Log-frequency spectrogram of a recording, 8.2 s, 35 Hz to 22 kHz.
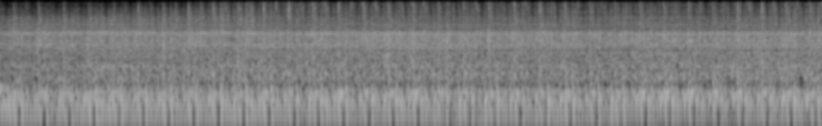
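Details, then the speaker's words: Warm V-twin idle on a revived vintage motorcycle after about 10 minutes running, with no choke or priming needed and timing and points set correctly: a settled, regular lope of about four beats a second with no misfires or hunting. Normal idle. "that's when the timing is Right points are right everything's set up so that they will sit there and do that all day that's what they do you"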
